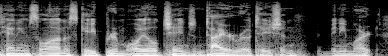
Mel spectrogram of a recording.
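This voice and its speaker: On a very clean recording with a silent background, a man speaks at a moderate pace in a dark, mellow tone, fairly low in pitch. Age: 30s. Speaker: entrepreneur and Navy veteran. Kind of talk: casual chat.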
